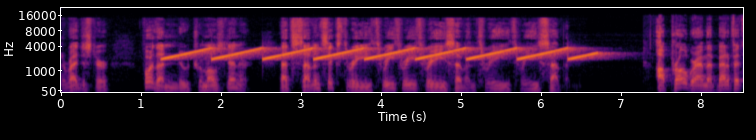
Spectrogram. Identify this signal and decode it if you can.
A tone that sweeps in pitch again and again, with room echo and speech in English. There is no code.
